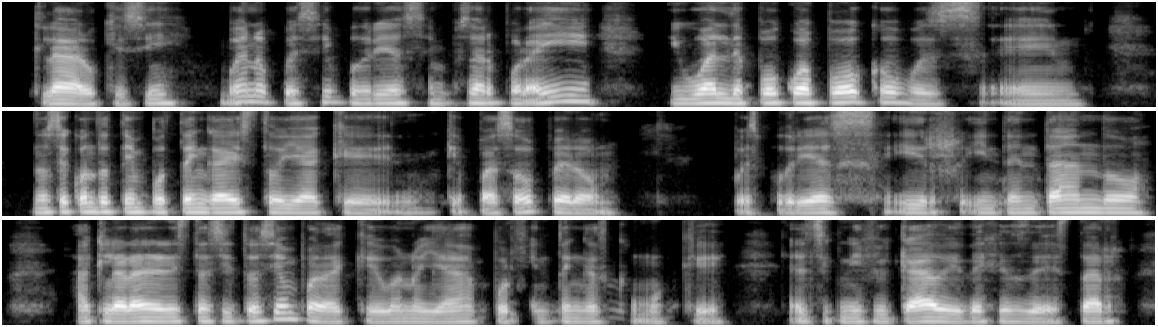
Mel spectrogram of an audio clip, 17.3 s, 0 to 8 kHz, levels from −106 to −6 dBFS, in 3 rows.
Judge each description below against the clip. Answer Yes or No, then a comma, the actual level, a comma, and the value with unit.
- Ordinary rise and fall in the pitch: Yes, average, 3.6 semitones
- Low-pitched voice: Yes, low, 120 Hz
